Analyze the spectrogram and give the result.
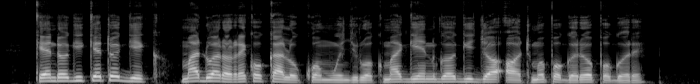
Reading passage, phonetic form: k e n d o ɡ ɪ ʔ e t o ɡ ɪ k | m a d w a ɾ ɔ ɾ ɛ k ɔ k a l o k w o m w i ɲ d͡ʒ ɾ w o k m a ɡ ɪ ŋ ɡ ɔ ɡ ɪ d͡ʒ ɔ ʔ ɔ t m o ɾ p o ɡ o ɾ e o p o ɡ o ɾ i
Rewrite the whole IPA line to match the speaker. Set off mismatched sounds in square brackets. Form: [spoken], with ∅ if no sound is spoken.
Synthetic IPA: k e n d o ɡ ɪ [k] e t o ɡ ɪ k | m a d w a ɾ ɔ ɾ ɛ k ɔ k a l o k w o m w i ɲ d͡ʒ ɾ w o k m a ɡ ɪ [n] ɡ ɔ ɡ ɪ d͡ʒ ɔ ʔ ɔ t m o [∅] p o ɡ o ɾ e o p o ɡ o ɾ [e]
